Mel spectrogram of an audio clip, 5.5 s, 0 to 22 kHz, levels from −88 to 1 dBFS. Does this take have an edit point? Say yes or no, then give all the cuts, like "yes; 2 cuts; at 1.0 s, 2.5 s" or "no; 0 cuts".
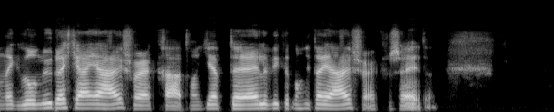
no; 0 cuts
